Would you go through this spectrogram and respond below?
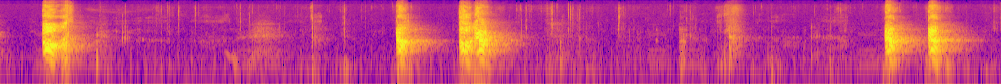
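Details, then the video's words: A Jack Russell Terrier guarding its bone gives strange noises: short, sharp bark-like bursts in pairs and singles, spaced irregularly a few seconds apart, with quiet low sounds between. "making strange noises while guarding bone"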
